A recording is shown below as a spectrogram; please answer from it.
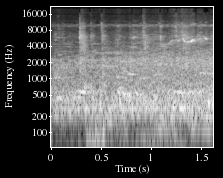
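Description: Pigeons coo together at a pigeon market, a dense, continuous murmur of overlapping calls close by, with no talking.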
